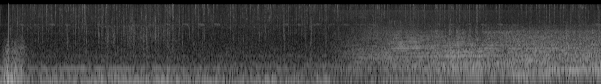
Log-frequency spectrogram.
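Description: A short whoosh as a signal fire flares up at the start. From about seven seconds in comes the drone of an approaching propeller aircraft, growing louder with a wavering pitch.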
